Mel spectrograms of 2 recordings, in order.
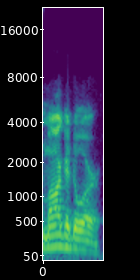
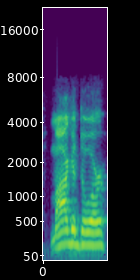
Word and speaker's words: Mogadore: Southern local 61 and Mogadore 66. I probably said that name wrong because it doesn't matter where I'm at or what company I'm in I'm pretty sure I always get corrected Mogadore mogador the the team with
